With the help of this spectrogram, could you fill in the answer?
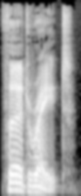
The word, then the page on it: third-rate: British English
